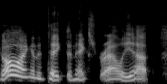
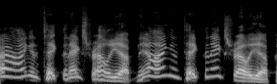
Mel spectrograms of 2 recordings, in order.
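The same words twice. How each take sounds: First: Mock eager trader. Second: Repeated higher still, a hammed-up chant of hope; mock insistent trader. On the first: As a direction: play the hopeful trader, voice jumped up. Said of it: "You're like". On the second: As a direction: mimic a trader talking himself into it, very high. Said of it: "And then you tell".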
